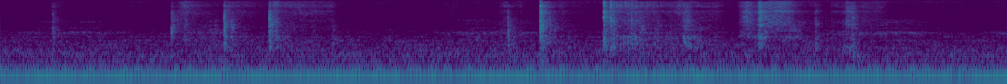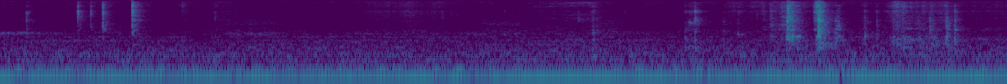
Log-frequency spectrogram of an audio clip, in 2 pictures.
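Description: Black plastic drain tailpiece and nut being worked and hand-threaded onto a porcelain sink's drain outlet: irregular light clicks and short scrapes of plastic, over a steady low hum.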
